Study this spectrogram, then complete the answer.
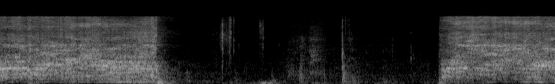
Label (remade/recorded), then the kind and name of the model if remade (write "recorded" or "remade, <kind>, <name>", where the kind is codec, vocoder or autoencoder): remade, codec, DAC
